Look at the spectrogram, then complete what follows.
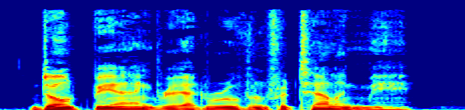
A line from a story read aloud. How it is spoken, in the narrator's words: he said quietly to Danny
